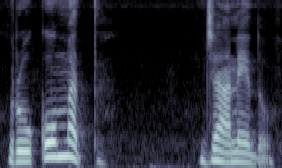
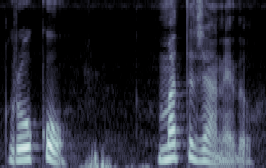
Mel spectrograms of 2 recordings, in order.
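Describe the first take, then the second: First: The pause comes after the second word. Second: The pause comes after the first word.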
